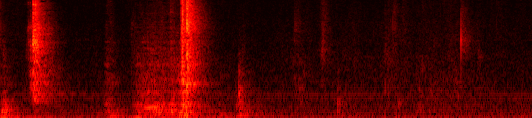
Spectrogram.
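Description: A door is opened with two sharp clunks about a second apart, followed by a few faint clicks and scrapes in an otherwise quiet space.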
